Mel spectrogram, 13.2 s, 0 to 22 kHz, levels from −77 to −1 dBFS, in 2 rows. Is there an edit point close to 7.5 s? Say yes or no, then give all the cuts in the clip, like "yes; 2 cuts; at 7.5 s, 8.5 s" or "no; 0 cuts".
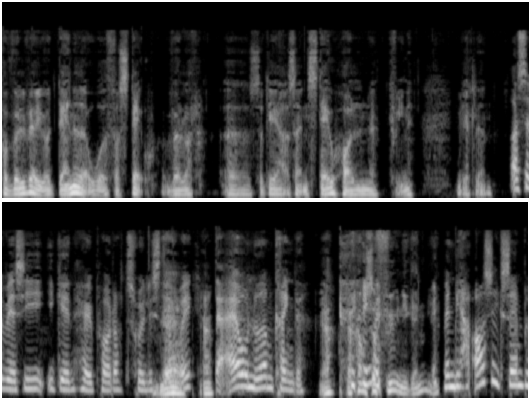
no; 2 cuts; at 10.8 s, 12.0 s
